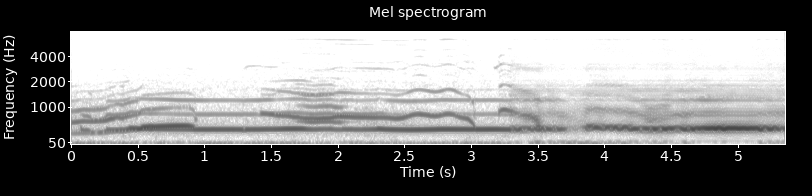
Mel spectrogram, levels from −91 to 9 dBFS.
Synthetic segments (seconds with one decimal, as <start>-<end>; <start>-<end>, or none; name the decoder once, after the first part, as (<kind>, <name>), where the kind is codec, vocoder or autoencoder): 3.3-5.4 (vocoder, Vocos)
